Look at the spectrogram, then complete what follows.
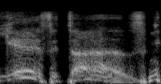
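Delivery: cackling goblin voice, very slow, gleeful relish. Game master voicing a goblin that licks its blade, cackling gleeful goblin. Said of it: "It cackles with glee and licks the blade and says".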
